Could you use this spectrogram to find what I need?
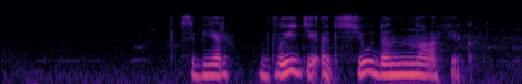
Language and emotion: Russian, angry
